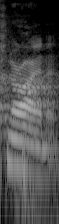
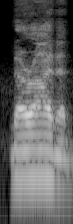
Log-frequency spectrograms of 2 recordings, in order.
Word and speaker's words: Narayanan: I'm Paul Manivan of Max Tech and Partners and today we have Narinan. Did I say that right? first. Close enough. Nionan. Yes. Narinan.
